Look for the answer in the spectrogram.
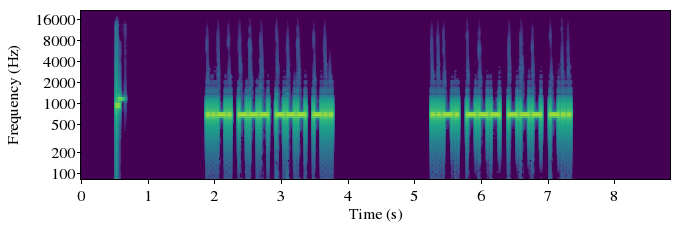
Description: Morse code, heard as a keyed tone, about 29 wpm, 700 Hz. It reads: FOOD FOOD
